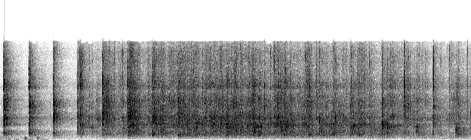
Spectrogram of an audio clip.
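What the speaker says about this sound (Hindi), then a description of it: "तो हमारे नौजवानों ने ताली बजाई।" A crowd of young supporters claps at a political rally speech in Lucknow. A few sharp taps open it, then a sustained wash of dense applause that holds steady, fairly loud and close, with no talking.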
